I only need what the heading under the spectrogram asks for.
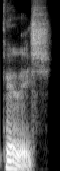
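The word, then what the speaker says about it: קדש: significa el lugar Santo en el hebreo se lee kedes kedes pero es básicamente lo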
